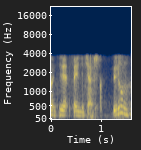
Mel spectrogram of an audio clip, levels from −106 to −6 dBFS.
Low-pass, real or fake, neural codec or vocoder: 3.6 kHz; fake; codec, 44.1 kHz, 2.6 kbps, SNAC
